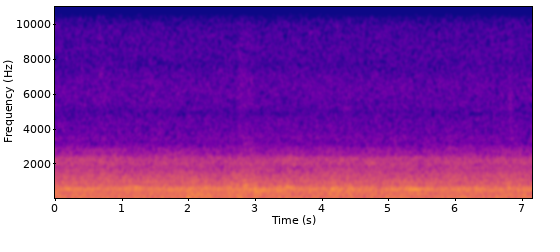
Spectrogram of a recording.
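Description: Steady background hum and hiss of a busy indoor space, with a faint steady tone over it; no distinct event.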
